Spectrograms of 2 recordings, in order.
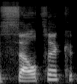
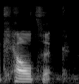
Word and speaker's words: Celtic: in 1901 as well, was it pronounced the American way, as in Celtic, or the British way, as in Celtic?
